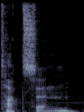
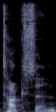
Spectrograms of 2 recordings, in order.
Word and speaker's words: Tucson: By the way, Tucson should be pronounced Tucson. Tucson. It just looks like Tucson to me.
